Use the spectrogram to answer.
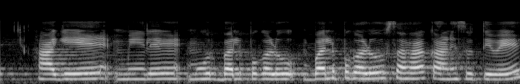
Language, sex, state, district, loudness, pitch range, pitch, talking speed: Kannada, female, Karnataka, Bidar, -15 LUFS, 245-260 Hz, 250 Hz, 105 wpm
